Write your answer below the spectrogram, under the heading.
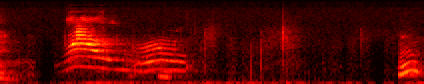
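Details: Young Bengal kitten making appreciative noises over his dinner: a clear, bright meow that rises then falls, followed by a lower drawn-out mew and a brief third call, with a person softly talking nearby.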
